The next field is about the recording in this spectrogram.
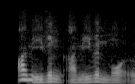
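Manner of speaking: loud voice breaking partway through. Playing a game and worrying about the next encounter: voice cracking. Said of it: "that voice crack".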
